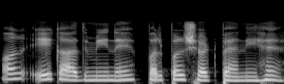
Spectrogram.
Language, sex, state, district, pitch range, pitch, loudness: Hindi, female, Rajasthan, Jaipur, 195-220 Hz, 200 Hz, -16 LUFS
